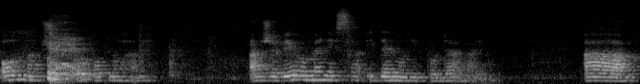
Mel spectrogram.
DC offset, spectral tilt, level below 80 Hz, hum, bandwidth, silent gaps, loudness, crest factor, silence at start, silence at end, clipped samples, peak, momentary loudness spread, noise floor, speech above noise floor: under 0.1%; -5.5 dB/octave; -66 dBFS; none; 16.5 kHz; none; -30 LUFS; 20 dB; 0 s; 0 s; under 0.1%; -12 dBFS; 19 LU; -57 dBFS; 27 dB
